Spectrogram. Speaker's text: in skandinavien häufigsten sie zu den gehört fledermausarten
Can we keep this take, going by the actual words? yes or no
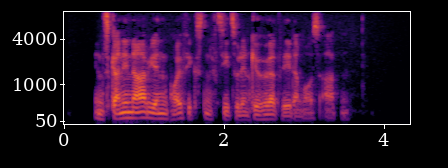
yes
